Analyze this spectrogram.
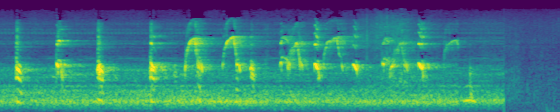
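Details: Cheer pheasant leaving cover utters harsh clucks, joined midway by higher, squealing, rising-and-falling notes in a busy run before the sound cuts off abruptly.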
